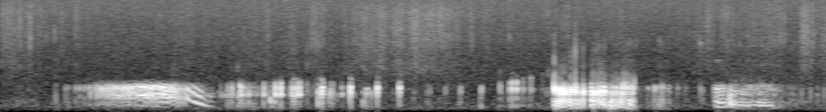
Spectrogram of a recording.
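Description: Loud gurgling growls and bubbly rumbles from the stomach, typical hunger borborygmi, a normal sound of an empty gut moving gas and fluid.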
